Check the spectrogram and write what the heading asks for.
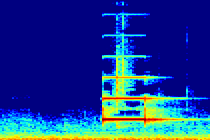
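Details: Home milrinone IV infusion pump being switched on: two short, high electronic beeps in quick succession, the routine power-on alarm self-check; normal device behavior.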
